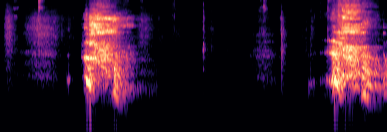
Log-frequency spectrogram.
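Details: Two harsh, forceful coughs with a rough, raspy edge and softer breathy sounds between, from a cough compilation; smoker's cough.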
